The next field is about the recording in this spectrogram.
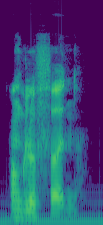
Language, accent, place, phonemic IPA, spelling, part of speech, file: French, France, Lyon, /ɑ̃.ɡlɔ.fɔn/, anglophone, adjective / noun, LL-Q150 (fra)-anglophone.wav
- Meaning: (adjective) Anglophone, English-speaking; said of a person, group, region, or the like; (noun) an anglophone, an English-speaking person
